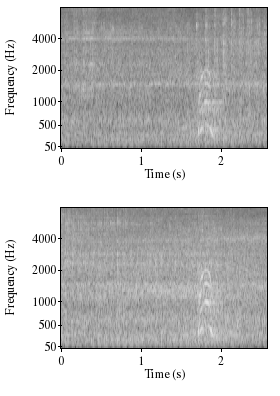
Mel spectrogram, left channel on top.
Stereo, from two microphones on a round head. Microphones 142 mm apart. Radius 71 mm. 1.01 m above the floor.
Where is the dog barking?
15° right (ahead or behind), 3 m.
